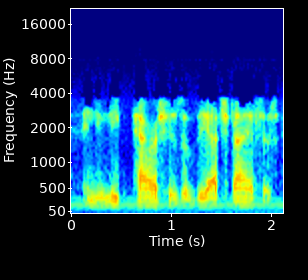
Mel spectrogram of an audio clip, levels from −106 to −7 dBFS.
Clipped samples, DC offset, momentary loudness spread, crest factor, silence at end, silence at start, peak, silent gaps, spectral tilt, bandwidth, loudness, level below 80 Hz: under 0.1%; under 0.1%; 7 LU; 22 dB; 0.05 s; 0 s; -14 dBFS; none; -7.5 dB/octave; 3.9 kHz; -36 LUFS; -84 dBFS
